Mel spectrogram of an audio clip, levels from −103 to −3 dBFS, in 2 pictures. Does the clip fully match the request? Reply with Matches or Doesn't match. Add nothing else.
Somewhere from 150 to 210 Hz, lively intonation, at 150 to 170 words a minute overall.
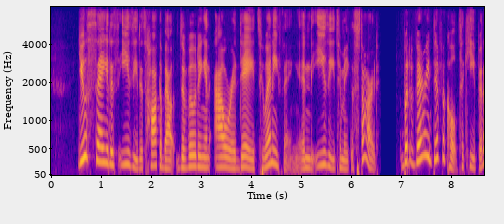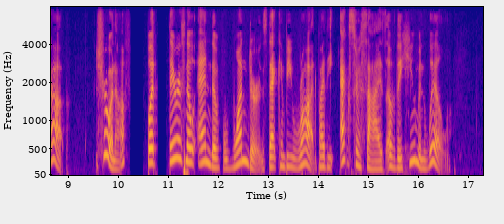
Matches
